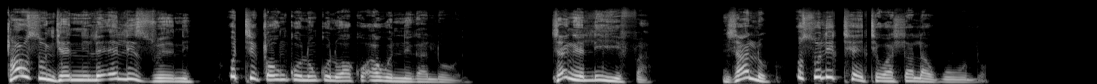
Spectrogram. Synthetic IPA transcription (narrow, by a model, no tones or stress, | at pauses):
ŋ͡ǁʱausuŋenilɛelizweni | utʰiǁɔuŋkʼuluŋkʼuluwakʰɔaɣuniɣaloːna | nd͡ʒʱɛŋeliːfa̰ | nd͡ʒʱalɔ | usulitʰɛtʰɛwaɬalaɣuːlɔ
